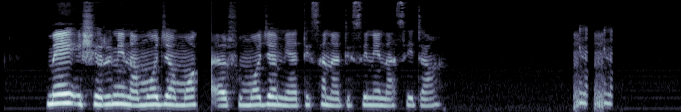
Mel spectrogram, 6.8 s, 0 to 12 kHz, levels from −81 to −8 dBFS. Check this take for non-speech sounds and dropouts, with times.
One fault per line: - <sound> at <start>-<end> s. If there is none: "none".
- dropout at 2.0-2.1 s
- laugh at 5.7-6.1 s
